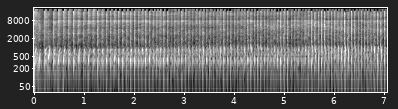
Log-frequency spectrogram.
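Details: 400cc motorcycle that had lost compression, started after valve seal replacement, valve grinding and head/camshaft refit: steady even firing pulses at idle, no misses or tapping; running healthy.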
